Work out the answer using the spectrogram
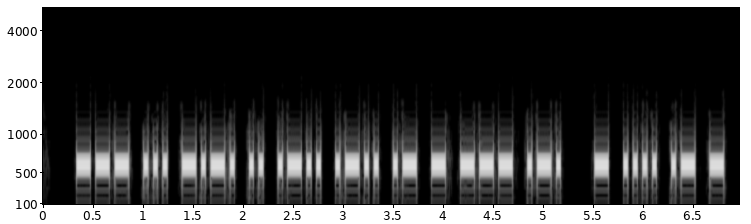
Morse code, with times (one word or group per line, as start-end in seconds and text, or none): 0.3-5.2 OSCILLATOR
5.5-6.8 THAT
